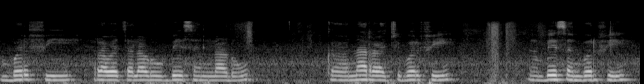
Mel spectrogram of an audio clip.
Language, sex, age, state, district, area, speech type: Marathi, female, 30-45, Maharashtra, Osmanabad, rural, spontaneous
